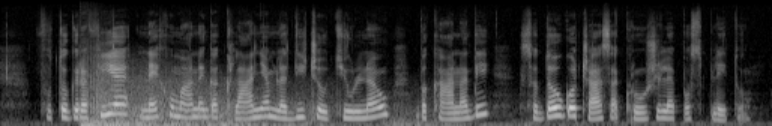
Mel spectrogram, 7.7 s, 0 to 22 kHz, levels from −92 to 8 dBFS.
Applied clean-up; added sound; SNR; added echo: none; Explosion; 13 dB; none.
